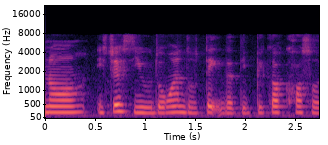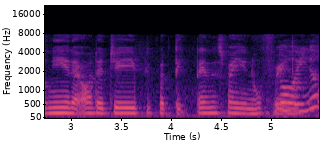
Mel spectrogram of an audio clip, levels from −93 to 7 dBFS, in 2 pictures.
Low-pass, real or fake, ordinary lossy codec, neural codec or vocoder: none; real; none; none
